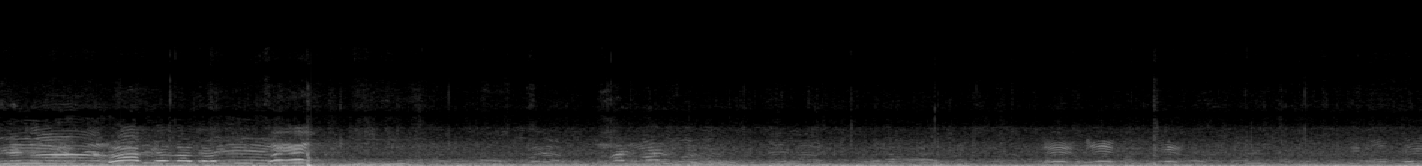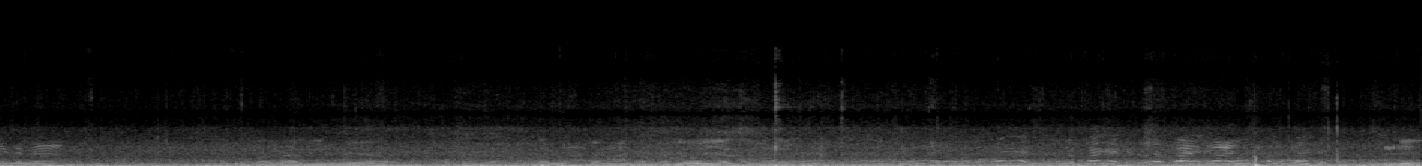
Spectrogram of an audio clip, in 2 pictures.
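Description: Players shouting to each other across an outdoor football pitch, loudest in the first two seconds, over a steady low rumble, with one sharp thump about two seconds in; faint scattered calls follow.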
